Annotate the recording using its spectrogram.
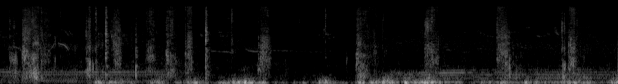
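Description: Irregular crunching steps on stony gravel over a low, gusting rumble of wind on the microphone.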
